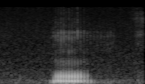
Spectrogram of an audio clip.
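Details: Boxer dog snoring while asleep: a single low, fluttering snore lasting about half a second in a quiet room.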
